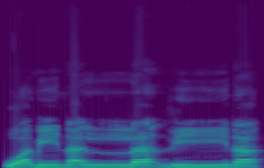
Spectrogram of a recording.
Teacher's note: لام مشدد ہے تو لام کو دبانا ہے، سختی کرنی ہے، دال کو نرم کرنا ہے، زبان باہر نکالیں گے دال کو پڑھتے وقت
